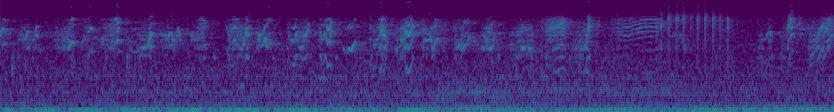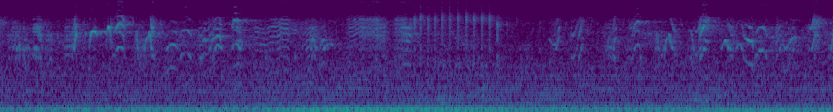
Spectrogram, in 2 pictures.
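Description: Barn swallow twittering, a fast run of high chirps and scratchy trills without pause, over a steady low rumble.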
